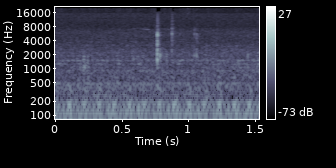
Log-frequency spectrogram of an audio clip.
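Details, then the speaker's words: Ford with erratic RPM, rough cold-start idle and limp mode, earlier fuel rail and injector issues: a lumpy idle with rapid low pulsing and sharp metallic top-end clacks, as if the top is short of oil; oil pump suspected, unconfirmed. "Oil pump niya kasi dapat ah hindi siya ganun yung andar niya na parang may lagatak. Akala mo eh kulang ng langis sa taas."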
